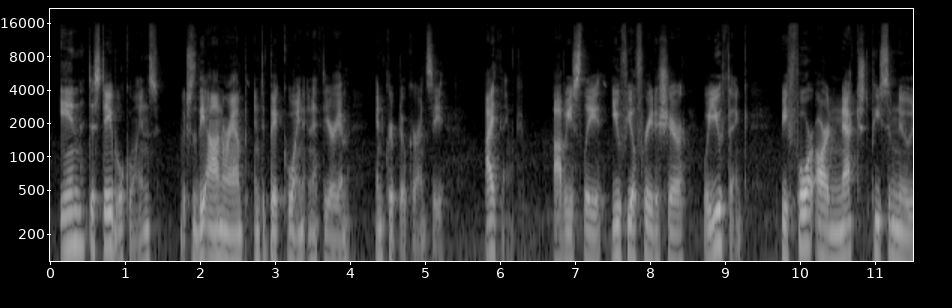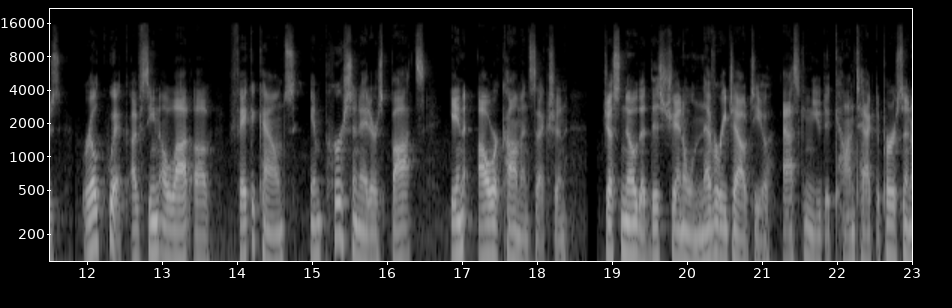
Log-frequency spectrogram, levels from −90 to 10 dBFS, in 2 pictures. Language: English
